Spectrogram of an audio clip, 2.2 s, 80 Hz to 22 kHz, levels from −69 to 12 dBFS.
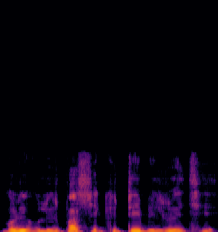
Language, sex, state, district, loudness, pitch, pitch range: Bengali, male, West Bengal, Cooch Behar, -16 LUFS, 155 Hz, 140-175 Hz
